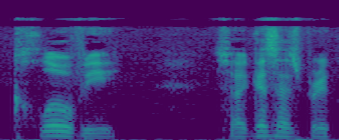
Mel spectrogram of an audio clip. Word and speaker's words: Clovis: he dies um yeah Clovis actually I learned today was actually the first king of France but they pronounced it clovy so I guess that's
